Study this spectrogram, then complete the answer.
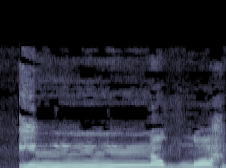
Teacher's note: nun bertasydid, wajib dengung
